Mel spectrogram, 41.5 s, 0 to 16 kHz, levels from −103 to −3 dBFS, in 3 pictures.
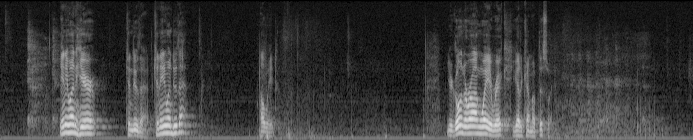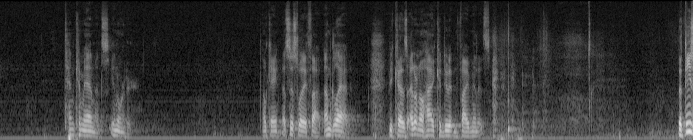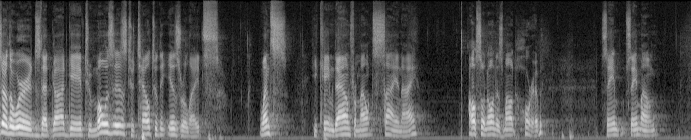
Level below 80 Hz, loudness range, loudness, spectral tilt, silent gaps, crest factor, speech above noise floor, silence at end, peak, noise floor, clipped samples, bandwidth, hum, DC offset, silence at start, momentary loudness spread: -50 dBFS; 21 LU; -26 LUFS; -5 dB/octave; none; 22 dB; 34 dB; 0.7 s; -6 dBFS; -59 dBFS; under 0.1%; 16 kHz; none; under 0.1%; 0.55 s; 20 LU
